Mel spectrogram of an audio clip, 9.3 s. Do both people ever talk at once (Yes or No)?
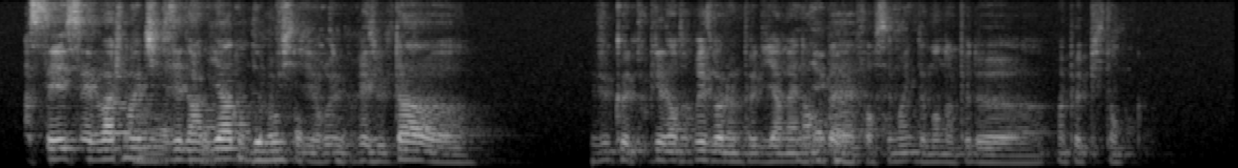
Yes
